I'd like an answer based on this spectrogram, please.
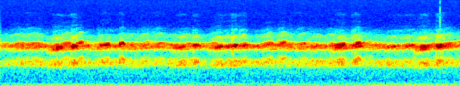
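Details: Chorus of frogs in a wetland during spring, recorded live without looping: a steady shrill trill from many callers layered over a lower pulsing drone, loudness rising and falling gently, one faint click near the end.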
